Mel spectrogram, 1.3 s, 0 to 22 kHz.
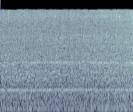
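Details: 1998 Mercedes-Benz six-cylinder with new water pump, thermostat and housing, battery, pulleys, belt, fuel pump and hoses: steady even idle, constant hum, no knocks, misses or squeals; normal idle.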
